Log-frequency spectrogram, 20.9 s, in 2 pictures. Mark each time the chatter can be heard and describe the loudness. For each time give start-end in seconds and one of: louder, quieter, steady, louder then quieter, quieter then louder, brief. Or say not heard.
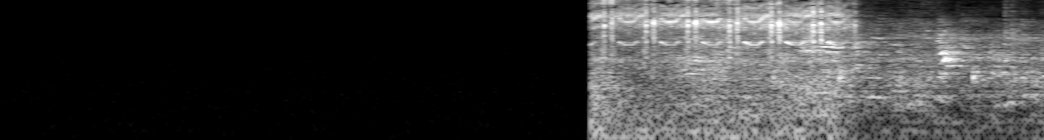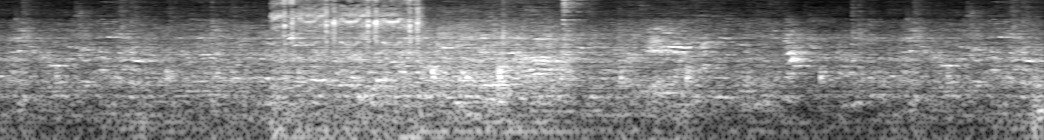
6.5-20.8 louder then quieter.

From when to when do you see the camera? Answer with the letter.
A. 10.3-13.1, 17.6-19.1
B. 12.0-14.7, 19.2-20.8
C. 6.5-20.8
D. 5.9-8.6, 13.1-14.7
D.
